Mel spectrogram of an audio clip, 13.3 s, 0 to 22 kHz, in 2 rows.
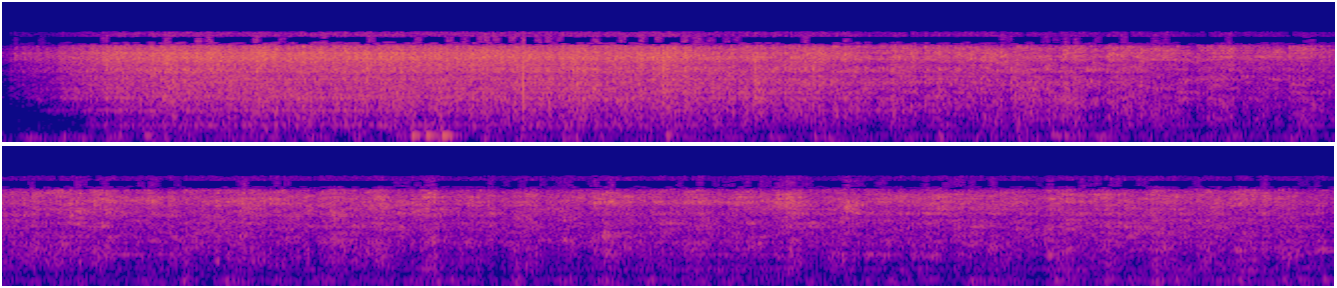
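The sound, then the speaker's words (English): Churning, rhythmic engine-and-propeller drone of a destroyer picked up on JP-1 sonar listening gear filtered at 500 cycles, a steady throbbing hiss with a low pulsing beat that holds level throughout, one brief bump early on. “On your JP-1 sonic listening gear with the filters set on 500 cycles, a destroyer would sound like this.”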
